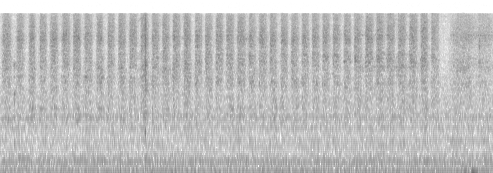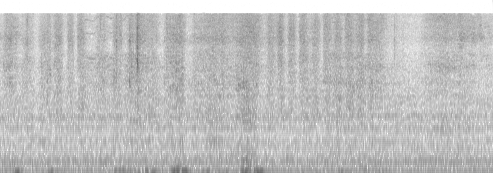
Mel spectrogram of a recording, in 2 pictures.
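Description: A cloth rubs and wipes across a guitar neck.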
